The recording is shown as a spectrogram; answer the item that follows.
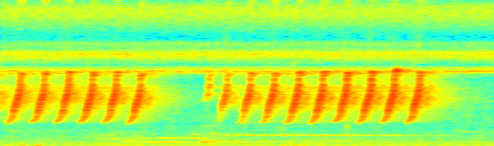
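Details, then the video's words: Black-naped monarch repeating sharply rising whistled notes about six per second, a short break, then another long even run of the same upslurred notes. "Black naped Monarch Song"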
